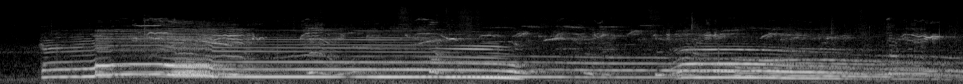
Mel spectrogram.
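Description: Dog howling in long drawn-out howls. The first begins about half a second in and drops in pitch around five seconds, and a second rises near seven seconds and sinks away at the end.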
